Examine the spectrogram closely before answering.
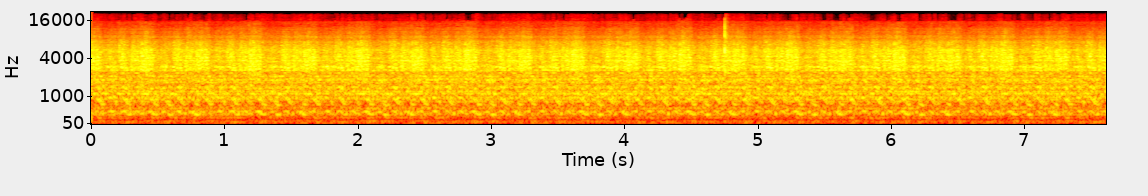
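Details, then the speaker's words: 1969 Buick Special Deluxe, 430 big block with big cam, sat over a year, fogged before storage, fresh battery; cranked to build oil pressure: steady even cranking just over one turn per second, no firing. "there we go let the starter cool down for a couple minutes give it some fuel and should fire right up"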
